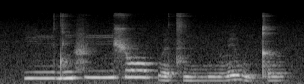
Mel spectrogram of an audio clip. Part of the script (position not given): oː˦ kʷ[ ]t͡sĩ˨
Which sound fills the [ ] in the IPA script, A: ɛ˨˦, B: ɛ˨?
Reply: B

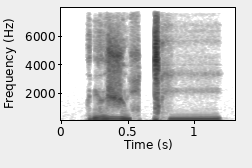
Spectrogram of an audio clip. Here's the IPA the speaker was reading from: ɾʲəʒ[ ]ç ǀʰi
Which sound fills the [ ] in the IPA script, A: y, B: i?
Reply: A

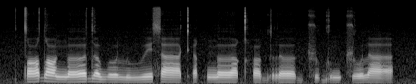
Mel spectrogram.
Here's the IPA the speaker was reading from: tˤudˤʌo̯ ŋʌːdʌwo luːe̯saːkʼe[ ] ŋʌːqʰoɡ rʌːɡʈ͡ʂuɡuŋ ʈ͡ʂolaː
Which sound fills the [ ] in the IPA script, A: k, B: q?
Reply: B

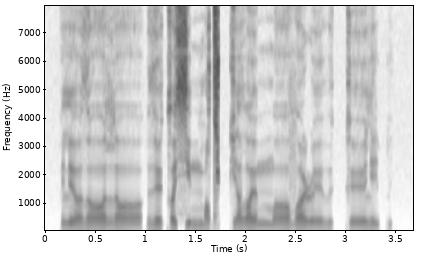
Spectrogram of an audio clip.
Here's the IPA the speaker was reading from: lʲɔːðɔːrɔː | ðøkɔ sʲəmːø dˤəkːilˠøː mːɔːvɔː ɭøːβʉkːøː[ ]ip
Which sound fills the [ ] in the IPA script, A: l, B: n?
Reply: A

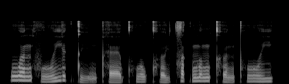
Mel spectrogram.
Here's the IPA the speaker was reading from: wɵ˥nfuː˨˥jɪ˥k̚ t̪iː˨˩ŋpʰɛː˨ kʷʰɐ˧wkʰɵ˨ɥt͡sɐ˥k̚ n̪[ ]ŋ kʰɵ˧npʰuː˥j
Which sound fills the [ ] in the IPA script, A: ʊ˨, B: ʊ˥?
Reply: B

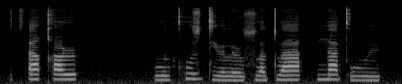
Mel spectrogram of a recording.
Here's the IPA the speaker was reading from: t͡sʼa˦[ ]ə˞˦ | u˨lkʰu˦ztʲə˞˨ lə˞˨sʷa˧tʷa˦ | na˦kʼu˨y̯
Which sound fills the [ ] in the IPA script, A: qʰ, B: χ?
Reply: A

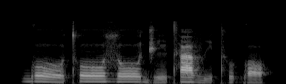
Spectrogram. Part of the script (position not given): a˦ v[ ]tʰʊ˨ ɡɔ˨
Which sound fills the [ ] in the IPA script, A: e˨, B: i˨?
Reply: B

